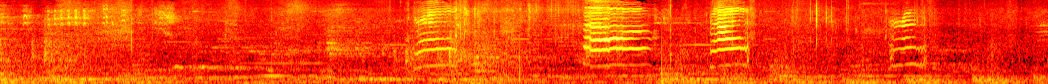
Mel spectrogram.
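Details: Jealous calico street cat in Morocco that doesn't want another cat to come near; four clear, loud, rising-then-falling meows about every one to two seconds over a constant low rumble.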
